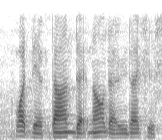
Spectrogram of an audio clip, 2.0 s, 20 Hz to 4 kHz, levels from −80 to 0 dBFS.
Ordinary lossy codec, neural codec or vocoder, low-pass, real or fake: none; codec, 16 kHz, 2 kbps, FunCodec, trained on LibriTTS, 25 frames a second; 3.6 kHz; fake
